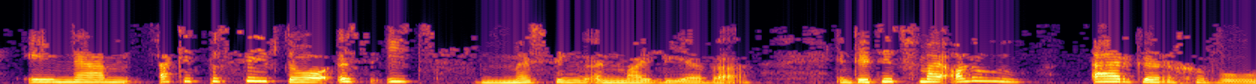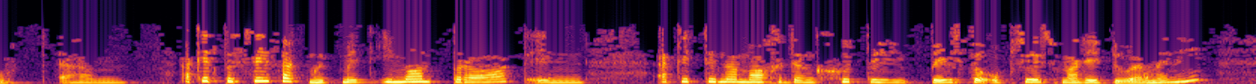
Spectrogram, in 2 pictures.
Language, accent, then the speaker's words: Afrikaans; Swartwater, Limpopo, South Africa; ek is gebore en het groot geword op 'n klein plekkie Swartwater, dit is op die Oos-Botswana grens. En ek was daar in die laerskool gewees ook en toe ek hoërskool Pietersburg toe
